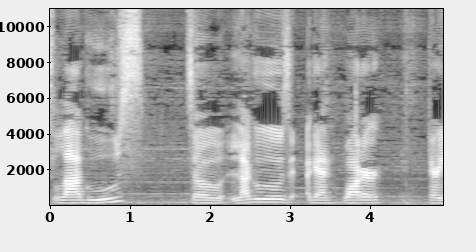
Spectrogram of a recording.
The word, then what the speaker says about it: Laguz: It's pronounced Laguz.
